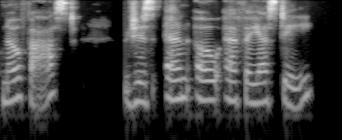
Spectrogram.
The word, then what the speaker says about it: NOFASD: NoFast, or NOFASD, is one, and the other is FASD Hub.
